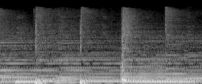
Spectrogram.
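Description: Intro background music: guitar over a steady drum beat.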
